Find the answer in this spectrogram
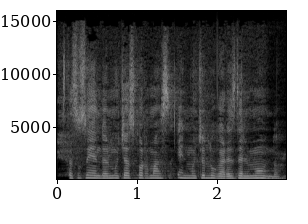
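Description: A woman's voice: mid-range voice, level tone, a little fast, mellow. A woman interpreting a talk live before a hall audience, fluent, sometimes restarting a word. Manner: fluent, sometimes restarts and lifts her voice at light moments. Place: large hall with audience, indoors.

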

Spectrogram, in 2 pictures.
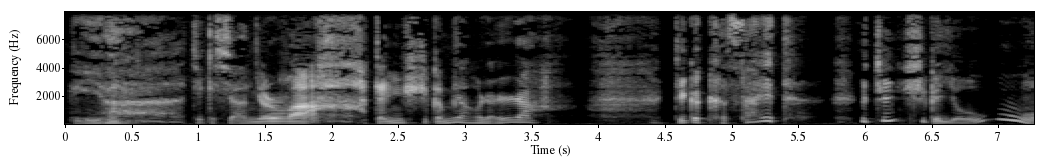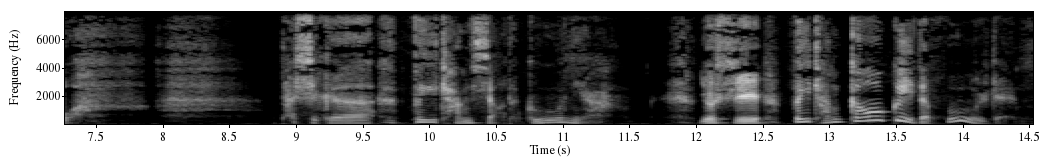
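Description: A man voicing a doting, excitable old grandfather in an audiobook, with effusive sighs and exclamations. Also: medium pitch, measured pace, slightly rough, dry recording, studio quality, exaggerated voice. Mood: gushing, delighted.

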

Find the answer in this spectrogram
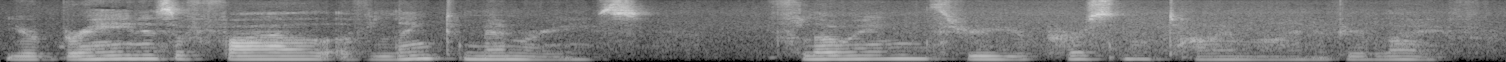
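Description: A woman leading a guided meditation as a hypnotic induction, soothing and often dropping to a breathy near-whisper. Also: fairly low pitch, takes it slowly, poor audio. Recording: hissy recording with steady noise.

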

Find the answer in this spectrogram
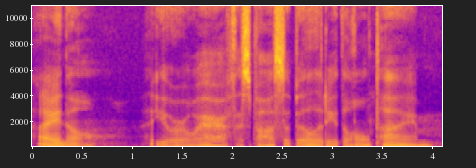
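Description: A woman playing a seductive, mocking demon companion in a whispered ASMR roleplay, speaking breathily with deliberate pauses. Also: medium pitch, flat delivery, creaky, dark tone, breathy edge, no room sound, clean studio sound, full character voice. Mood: tempting.

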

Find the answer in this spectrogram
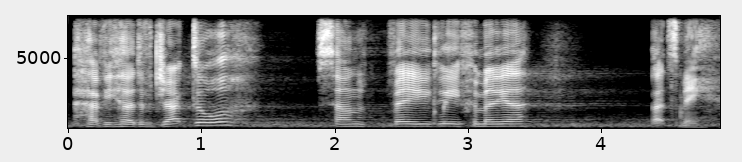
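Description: A man's voice: a little high, animated, a little slow, in a large hall, background noise. A man playing a cagey, self-assured robot engineer mercenary in an audio drama, wry, conversational and hesitant. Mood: reluctant, confessing.

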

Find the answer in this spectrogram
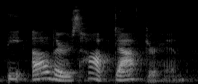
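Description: A woman, reading a storybook aloud to children with expressive, emphatic phrasing, recorded at home. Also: fairly high pitch, a little slow, creaky. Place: room at home.

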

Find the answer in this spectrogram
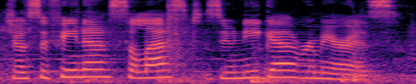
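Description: A woman formally reading out graduate names at a commencement, slow and measured. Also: on the high side, a bit bright. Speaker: commencement name reader. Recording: with music in the background.

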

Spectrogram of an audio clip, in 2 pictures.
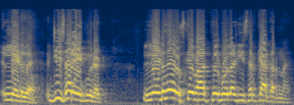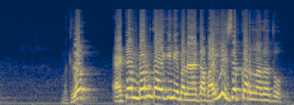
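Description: A middle-aged Pakistani man giving indignant, sarcastic political commentary full of rhetorical questions. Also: high-pitched. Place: indoors, plain blue backdrop.

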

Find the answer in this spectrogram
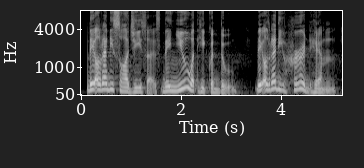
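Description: A young adult man, a priest, giving a measured homily for a live-streamed mass from a church, with rising emphasis on key words and a headset mic. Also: mid-range voice, vocal fry, a bit bright. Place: church sanctuary, indoors. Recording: reverberant church hall.

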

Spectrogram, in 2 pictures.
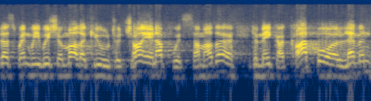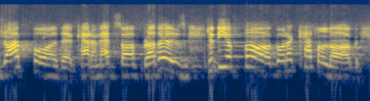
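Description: A florid, insistent courtroom prosecutor orates in rhymed verse in old-time radio style. He is high and highly animated, on a muffled 1940s recording. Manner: theatrical, oratorical. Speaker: actor playing a prosecutor. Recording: dull 1940s radio recording with long reverb.

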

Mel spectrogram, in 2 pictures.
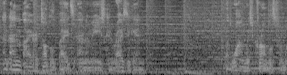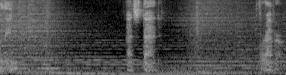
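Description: Slow, very gravelly vengeful schemer. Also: male voice, mid-range voice, very animated, heavily acted. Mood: cold. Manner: measured, solemn, subdued. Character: grief-hardened, quietly vengeful male schemer. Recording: film clip under loud music.

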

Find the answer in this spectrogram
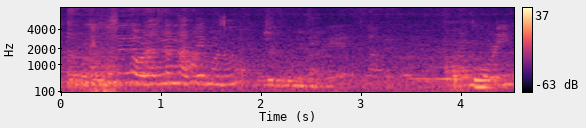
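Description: A woman's voice: high-pitched, fairly even intonation, slow pace, creaky. A woman chatting casually as a family vlogger, prompting the people around her in a home. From Maharashtra, India. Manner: chatty, instructing relatives to greet the camera. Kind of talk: casual festival vlog chat. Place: indoors at a family home during a festival gathering. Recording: crowded festive room with loud music. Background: loud chatter and music.

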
